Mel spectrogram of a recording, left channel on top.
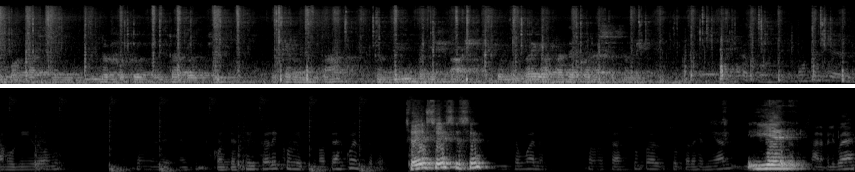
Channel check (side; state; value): both; different; correlation 0.01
